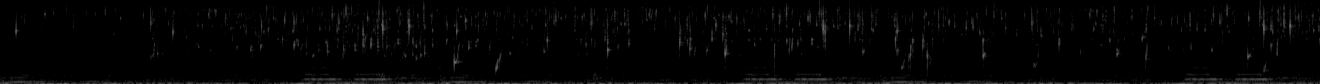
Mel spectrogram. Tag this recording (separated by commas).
dribble, Liquid, Wild animals, Buzz, Animal, faucet, home sounds, Insect, Pour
